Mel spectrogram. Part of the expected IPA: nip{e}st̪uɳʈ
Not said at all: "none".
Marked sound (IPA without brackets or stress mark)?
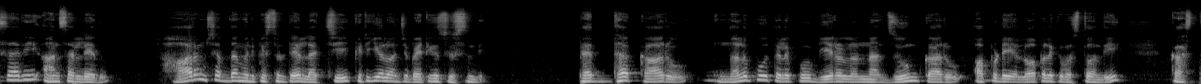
i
